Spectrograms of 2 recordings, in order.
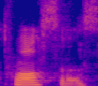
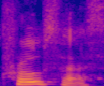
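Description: First: It is said with an American-style pronunciation. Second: It is said with a British-style pronunciation. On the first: It is the usual local way of saying it. "instead of process" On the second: It was picked up while living in England. "he said the word process instead of process"

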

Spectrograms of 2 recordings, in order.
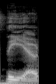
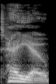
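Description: First: The name is said with an American pronunciation. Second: The name is said the original, non-American way. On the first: The speaker keeps a local habit despite correction. "but I'm American. That's how I'm going to pronounce it" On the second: This is how others say the name should be said. "everyone's telling me that his name is Teo"

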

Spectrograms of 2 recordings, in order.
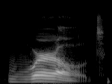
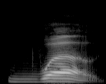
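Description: First: It is said in an American accent with an R sound. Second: It is said in a British accent with no R sound. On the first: "American English" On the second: "British English"

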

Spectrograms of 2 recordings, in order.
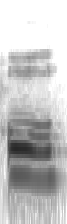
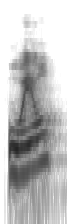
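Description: First: The word is said in a Southern US accent. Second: The word is said in a plain, non-Southern accent.

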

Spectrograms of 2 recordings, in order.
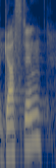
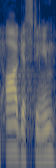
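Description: First: The stress is on the second syllable. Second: The stress is on the first syllable. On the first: It names the early church father. The speaker calls it right. "this is St. Augustine" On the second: It names the city in Florida. The speaker calls it wrong. "not St. Augustine. That's the city in Florida"

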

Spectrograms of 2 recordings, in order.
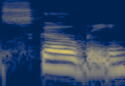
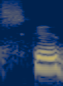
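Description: First: The word does not sound like Scooby. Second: The word sounds like the cartoon name Scooby. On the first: The speaker calls it right. "I pronounce it SCOBY" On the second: The speaker calls it wrong. "I did catch myself calling it a Scooby"

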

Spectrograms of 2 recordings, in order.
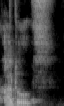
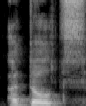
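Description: First: It is said the British way. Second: It is said the American way.

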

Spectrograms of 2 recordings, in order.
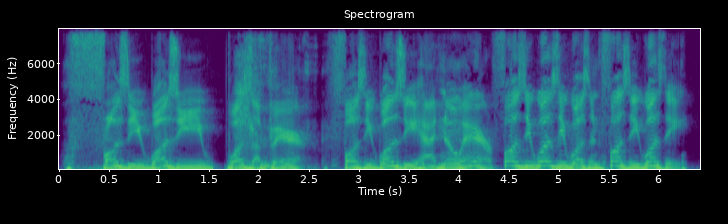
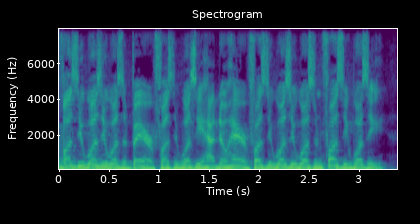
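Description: First: It is said at a normal, relaxed speed. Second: It is said quickly, at a rushed speed.

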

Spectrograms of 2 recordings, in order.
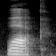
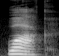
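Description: No difference in how they are said.

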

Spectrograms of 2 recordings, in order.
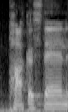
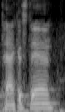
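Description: First: The word is pronounced the way locals say it. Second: The word is pronounced the usual American way. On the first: It follows how the name is said in its own country. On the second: It follows the common English pronunciation.

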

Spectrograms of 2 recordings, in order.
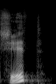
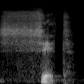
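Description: First: The word is repeated with a rising, playful pitch. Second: The word is short with a falling pitch. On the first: The dog thinks it is time to play. The speaker calls it wrong. "En niet zit, zit, zit, zit" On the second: A firm command the dog obeys. The speaker calls it right. "Kort en omlaag"

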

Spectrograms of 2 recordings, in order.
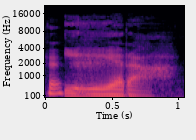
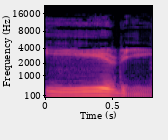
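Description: First: The word sounds like 'era'. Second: The word sounds like 'eerie'. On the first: The speaker calls it right. "the least you can do is say it right" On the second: The speaker calls it wrong. "It's not Erie"

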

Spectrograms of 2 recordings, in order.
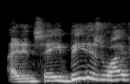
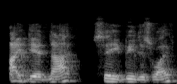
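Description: First: The stress is on the word beat. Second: The stress is on the word not.

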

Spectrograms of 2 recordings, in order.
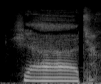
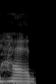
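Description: First: The word begins with a y sound. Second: The word begins with an h sound. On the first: "they're saying yed" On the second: "they aren't saying head"

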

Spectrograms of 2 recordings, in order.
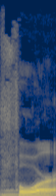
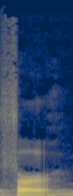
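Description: First: The vowel sounds like 'or'. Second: The vowel sounds like 'ur'. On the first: "Instead of saying for" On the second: "I said fur. ... a Connecticut accent"

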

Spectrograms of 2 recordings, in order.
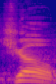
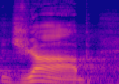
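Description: First: The vowel is long, as in 'robe'. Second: The vowel is short, as in 'rob'. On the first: This is the name of the biblical figure. The speaker calls it right. "He is Job" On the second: This is the ordinary word for work, not the name. The speaker calls it wrong. "His name is not pronounced Job"

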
